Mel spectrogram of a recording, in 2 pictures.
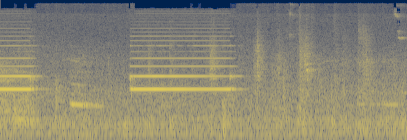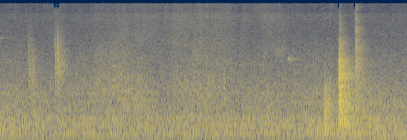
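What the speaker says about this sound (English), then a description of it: "here comes the timer" Kitchen timer for baked dinner rolls giving a short tonal beep followed by a longer steady electronic tone, then quiet kitchen clatter of a door or drawer and a faint click near the end.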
